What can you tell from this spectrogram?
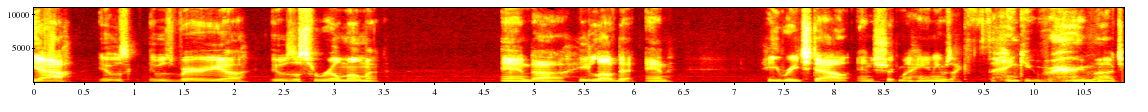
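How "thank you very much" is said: slow, ailing, unwell-sounding voice. Retelling a handshake at a signing, imitating Frank Miller's voice. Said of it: "he's kinda got this voice that kinda talks like this".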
